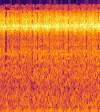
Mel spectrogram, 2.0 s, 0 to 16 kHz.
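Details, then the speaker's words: VW T2 camper van's air-cooled engine idling on a cold January day after about a month with the owner: steady, even low chug with no knocks, misses or surging; owner says it's running okay. "i ain't too bothered about that it's running okay in it just want to go camping now"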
